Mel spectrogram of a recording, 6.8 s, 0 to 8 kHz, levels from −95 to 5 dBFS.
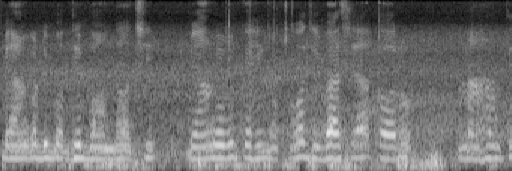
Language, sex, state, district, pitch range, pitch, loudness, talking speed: Odia, female, Odisha, Khordha, 220-230 Hz, 230 Hz, -19 LUFS, 95 wpm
